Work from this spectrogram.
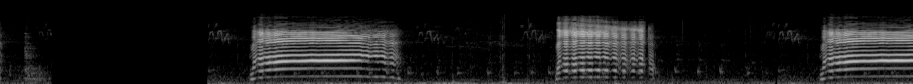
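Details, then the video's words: Lamb bleating three times, each call loud, buzzy and harmonic, lasting about one to one and a half seconds and separated by a few seconds of faint rustling, after a brief silent stretch at the start. "What does a lamb sound like? | Real lamb sound"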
